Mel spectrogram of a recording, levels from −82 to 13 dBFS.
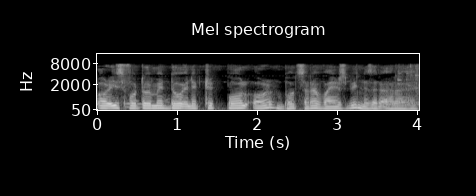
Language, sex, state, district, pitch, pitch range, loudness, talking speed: Hindi, male, Arunachal Pradesh, Longding, 145 Hz, 130-150 Hz, -14 LUFS, 240 wpm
